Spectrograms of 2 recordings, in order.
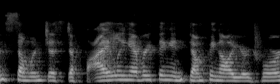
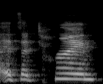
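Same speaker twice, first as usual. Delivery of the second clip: ordinary talk, nothing marked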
